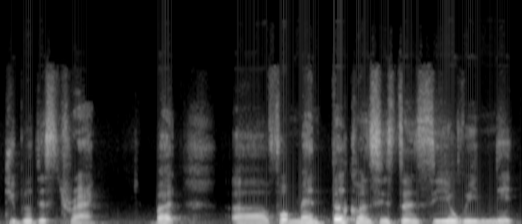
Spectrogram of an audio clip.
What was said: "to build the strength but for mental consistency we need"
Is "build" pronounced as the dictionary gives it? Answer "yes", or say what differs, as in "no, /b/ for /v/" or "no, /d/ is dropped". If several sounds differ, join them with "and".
no, /l/ is dropped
